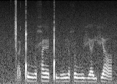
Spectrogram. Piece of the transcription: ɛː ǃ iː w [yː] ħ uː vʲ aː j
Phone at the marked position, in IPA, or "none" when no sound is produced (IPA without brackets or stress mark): yː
